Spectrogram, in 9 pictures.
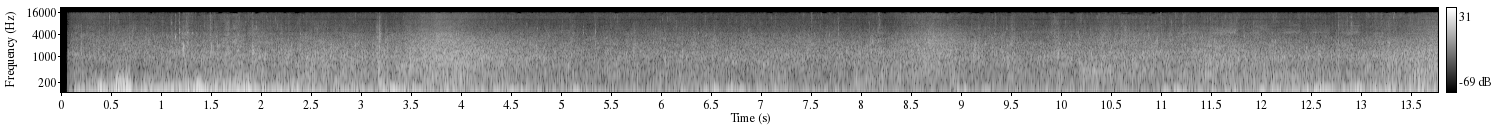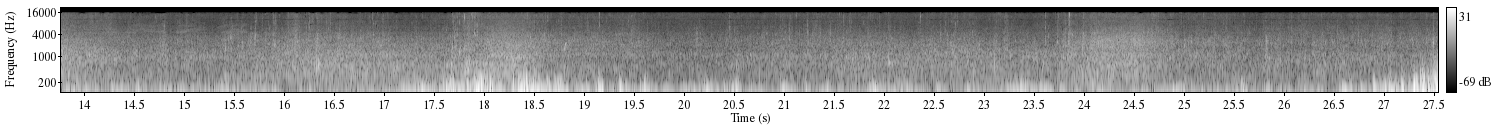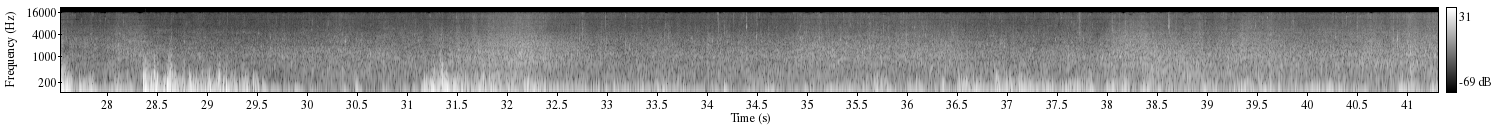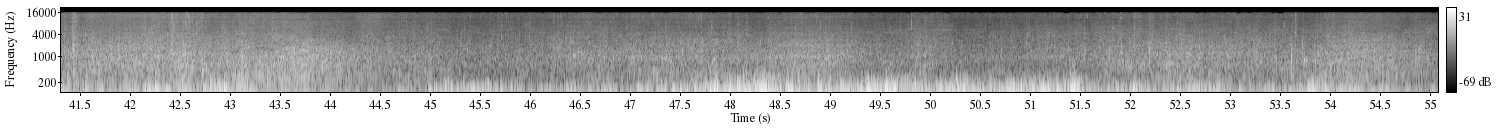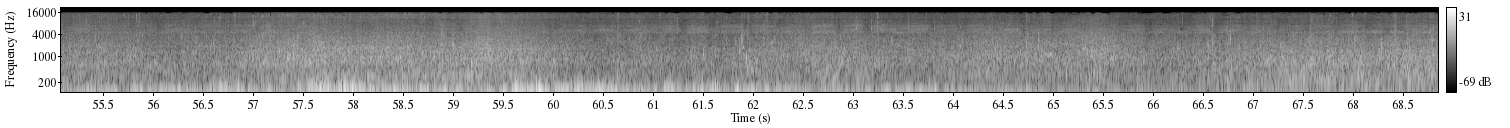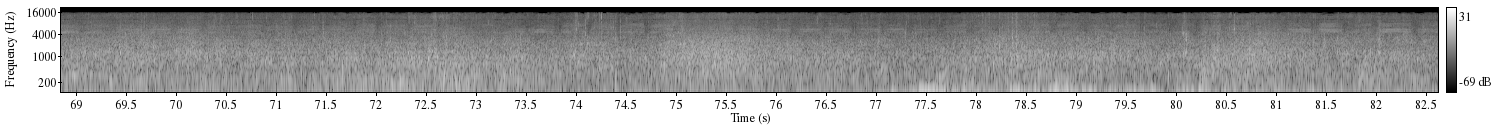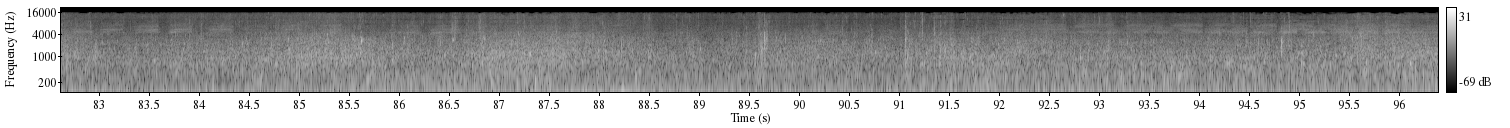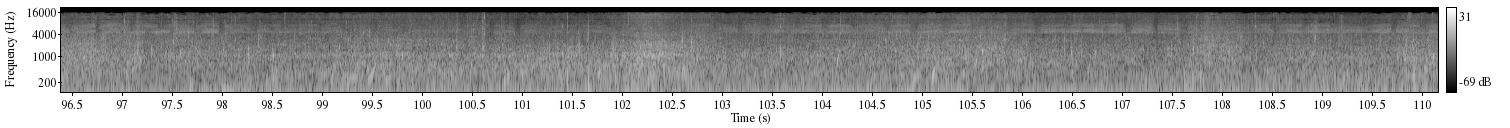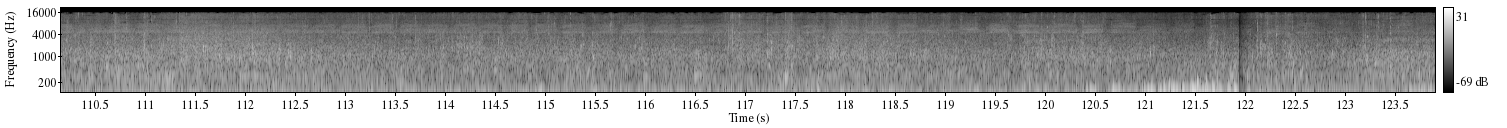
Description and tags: Sea against shore in secret cove - crete
Sound of sea against shore in secret cove in Crete
beach, coast, Field-recording, lapping, ocean, sea, sea-shore, seashore, seaside, shore, surf, water, wave, waves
